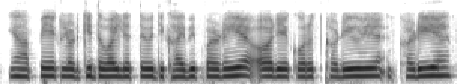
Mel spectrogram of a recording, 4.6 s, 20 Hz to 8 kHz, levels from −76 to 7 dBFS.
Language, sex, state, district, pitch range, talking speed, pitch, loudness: Hindi, female, Uttar Pradesh, Lalitpur, 215-230 Hz, 260 wpm, 220 Hz, -14 LUFS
